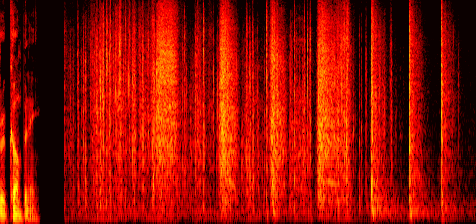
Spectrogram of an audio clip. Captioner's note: crumbling paper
